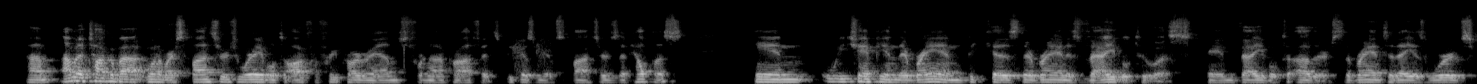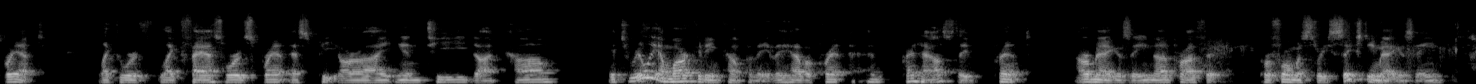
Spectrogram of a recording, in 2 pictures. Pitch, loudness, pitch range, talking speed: 105 Hz, -26 LUFS, 100-115 Hz, 165 wpm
